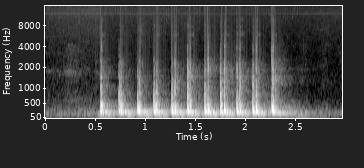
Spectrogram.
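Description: A neighbor pounds on a door in a rapid series of about ten heavy knocks, evenly spaced and loud, with no voices.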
